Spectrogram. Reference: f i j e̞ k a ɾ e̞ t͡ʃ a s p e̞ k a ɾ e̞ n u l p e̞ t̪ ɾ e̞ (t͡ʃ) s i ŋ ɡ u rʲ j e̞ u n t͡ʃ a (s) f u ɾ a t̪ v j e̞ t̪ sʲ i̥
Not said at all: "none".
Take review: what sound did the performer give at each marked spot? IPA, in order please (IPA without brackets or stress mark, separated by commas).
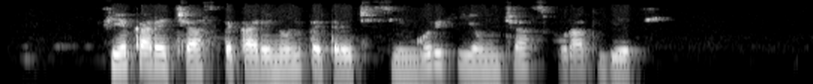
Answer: t͡ʃ, s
